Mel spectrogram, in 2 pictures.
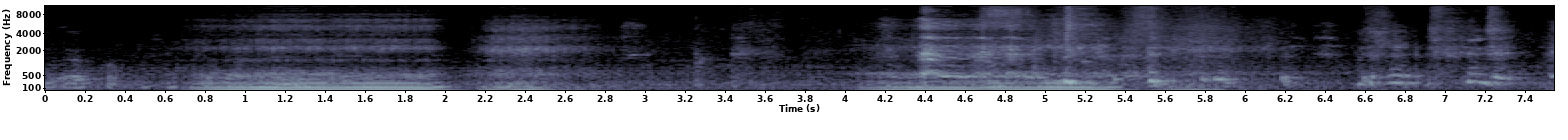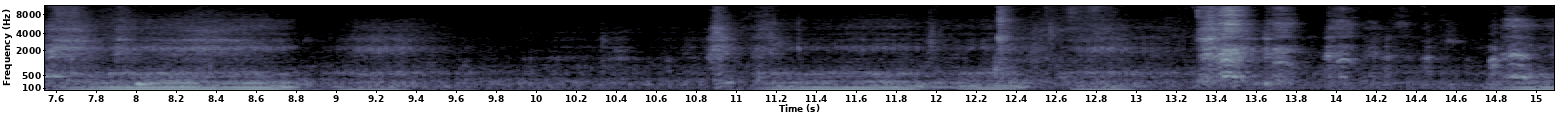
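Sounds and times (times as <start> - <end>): deep rumbling snoring: 0.6 - 3.0, 4.0 - 6.2, 7.6 - 9.7, 10.9 - 13.3, 14.7 - 15.0.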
